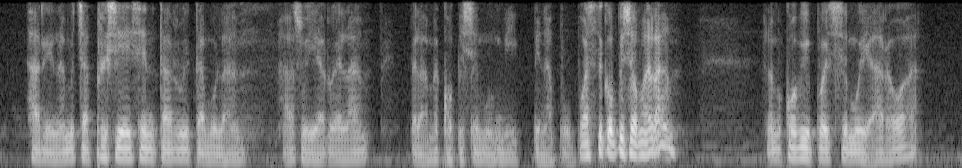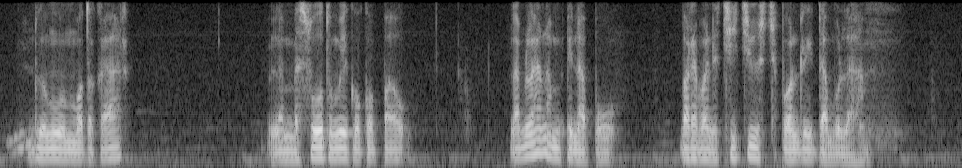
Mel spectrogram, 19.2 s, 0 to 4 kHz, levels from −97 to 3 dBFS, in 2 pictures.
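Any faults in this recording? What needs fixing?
Nothing in this speech needs fixing. It has come through a WebRTC call path working as expected, with nothing above 4 kHz, which fits narrowband G.711 mu-law at 64 kbps.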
